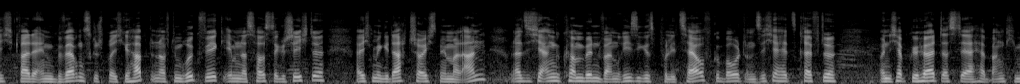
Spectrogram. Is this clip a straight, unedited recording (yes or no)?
no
